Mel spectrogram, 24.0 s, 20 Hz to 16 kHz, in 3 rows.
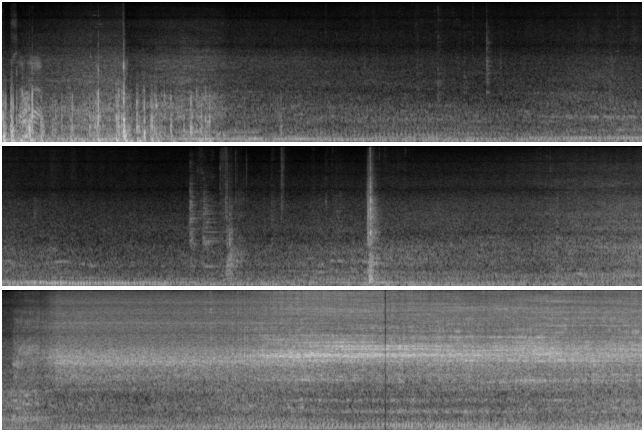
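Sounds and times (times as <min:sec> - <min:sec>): angle grinder cutting steel: 0:15.9 - 0:24.0.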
